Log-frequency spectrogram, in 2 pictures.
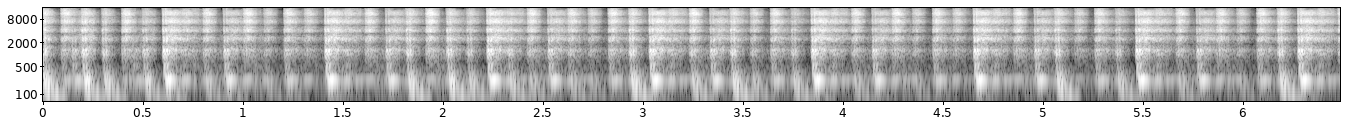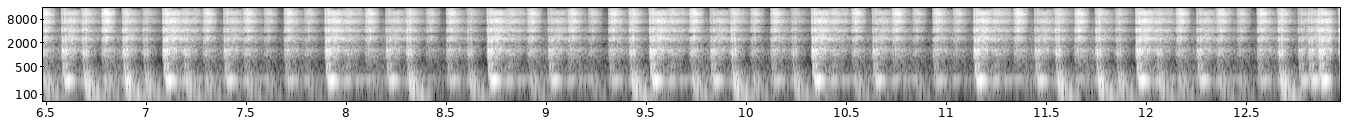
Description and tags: This is a Add-On Loop for "TheDream".If you listen to this it will sound like Start and End has been cut off, but if you Loop this it will work well.I used a lot of echo and Phaser for this one.
148bpm, dance, loop, phase, synth, techno, trance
